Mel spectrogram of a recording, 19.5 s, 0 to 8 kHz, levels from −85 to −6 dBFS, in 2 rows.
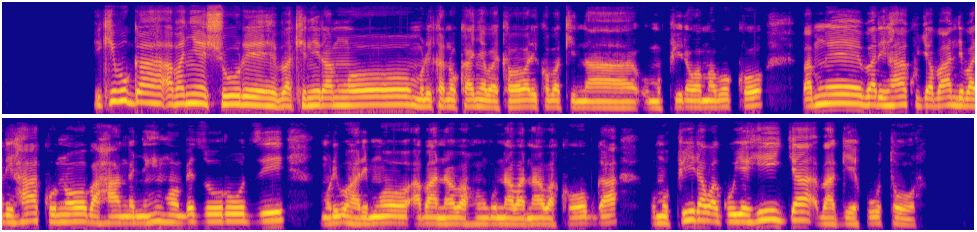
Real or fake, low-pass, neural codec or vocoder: real; 7.2 kHz; none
